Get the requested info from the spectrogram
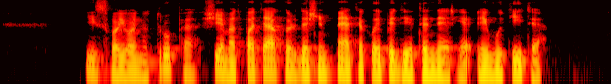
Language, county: Lithuanian, Klaipėda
